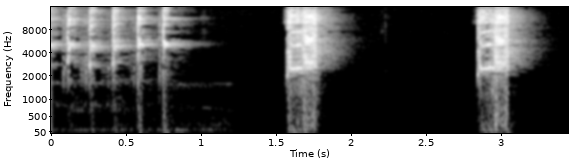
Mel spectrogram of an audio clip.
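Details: Lovebird, kept bird in the long ngekek style: five quick sharp high chirps in a row, then two separate harsh, buzzy squawks about a second and a half apart, with quiet between.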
